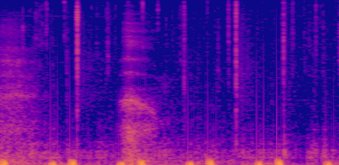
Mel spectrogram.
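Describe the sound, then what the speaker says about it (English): A close, steady heartbeat thumps in paired lub-dub beats at a quick, regular pace, soft and intimate, with a faint breathy rustle in between. "Your heartbeat always goes crazy whenever I'm really close to you"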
